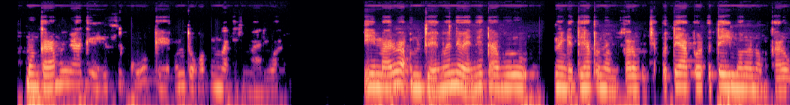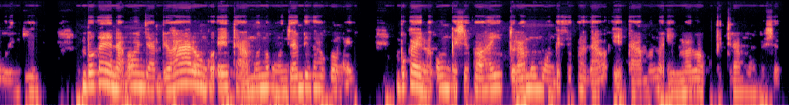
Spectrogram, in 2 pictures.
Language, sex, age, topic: Oshiwambo, female, 18-24, finance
